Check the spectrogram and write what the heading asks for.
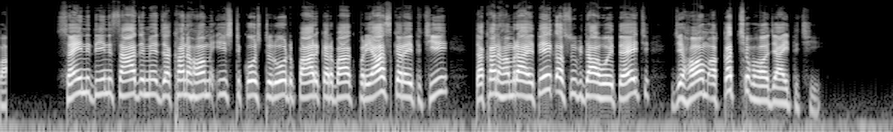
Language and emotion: Maithili, angry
